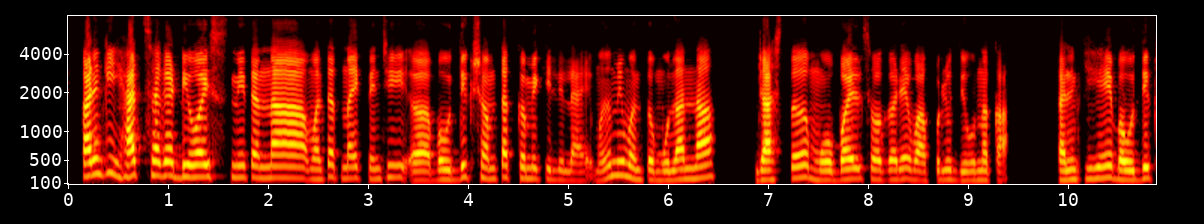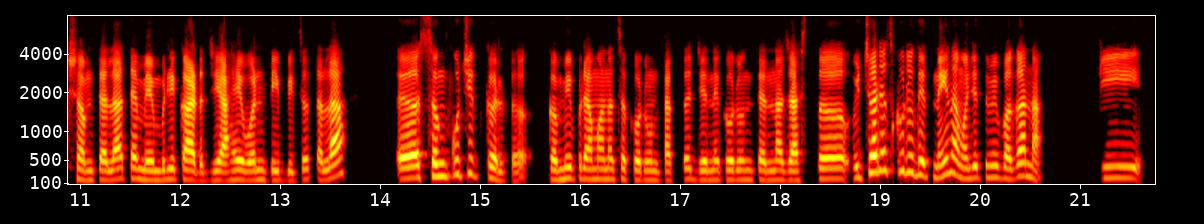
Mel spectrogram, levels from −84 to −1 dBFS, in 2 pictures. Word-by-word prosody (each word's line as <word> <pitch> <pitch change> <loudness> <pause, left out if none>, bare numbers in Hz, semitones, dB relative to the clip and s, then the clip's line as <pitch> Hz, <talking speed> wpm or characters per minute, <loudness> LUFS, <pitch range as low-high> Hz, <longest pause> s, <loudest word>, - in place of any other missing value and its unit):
कारण 235 +4 +7
की 280 -1 -2
ह्याच 225 +2 +5
सगळ्या 240 -1 +3
डिव्हाइसनी 215 -1 0
त्यांना 195 -1 +4
म्हणतात 175 +5 -3
नाही 190 +1 -1
का, - - -30
त्यांची 195 +4 -6
अ, 155 0 +1
बौद्धिक 170 +5 -3
क्षमता 190 +1 -2
कमी 185 -1 -3
केलेली 165 -3 -11
आहे. 150 - -9
म्हणून 160 +9 -7
मी 240 - -3
म्हणतो, 170 -7 -3
मुलांना 175 +6 +1 0.5
जास्त 165 +2 +3 0.2
मोबाईल्स 170 +3 -1
वगैरे 170 +1 -2
वापरू 160 +2 -5
देऊ 150 0 -7
नका. 160 0 -4 0.5
कारण 160 +1 +1
की 180 +1 -6
हे 200 +1 +1
बौद्धिक 165 +1 +1
क्षमतेला 165 0 +1
त्या 185 - +2
मेमरी 165 +1 0
कार्ड 165 -3 +7
जे 155 +1 -2
आहे 150 +3 +4
1 160 0 0
टीबीचं 155 +1 -6
त्याला 180 +9 +5 0.5
अ, 190 +2 +8
संकुचित 225 +6 -1
करतं. 150 -6 -2 0.3
कमी 170 +3 0
प्रमाणाचं 175 -1 -2
करून 160 -1 -4
टाकतं. 155 +3 -4
जेणेकरून 165 +1 -3
त्यांना 165 0 -1
जास्त 155 +2 -1 0.3
विचारच 290 - +4
करू 305 -1 -2
देत 245 -4 +1
नाही 205 +5 +3
ना. 280 - +3
म्हणजे 185 +1 -2
तुम्ही 205 0 -5
बघा 195 +4 +3
ना, 225 - -1 0.6
की 195 0 -4
175 Hz, 165 wpm, -25 LUFS, 160-200 Hz, 0.6 s, अ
